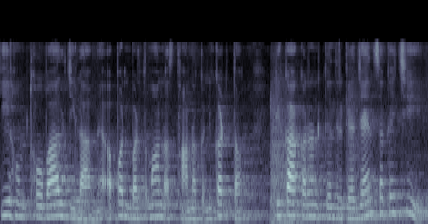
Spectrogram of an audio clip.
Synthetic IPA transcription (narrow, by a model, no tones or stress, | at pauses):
kiɦəmt̪ʰobald͡ʒilameʔə̰pənbəɾt̪əmanə̰st̪ʰa̰nəknikəʈt̪ə | ʈikakəɾənkẽnd̪ɾəked͡ʒajnsəkɛt̪̚t͡ʃʰi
